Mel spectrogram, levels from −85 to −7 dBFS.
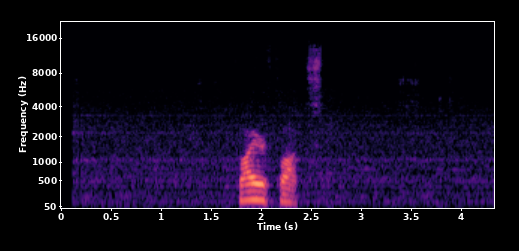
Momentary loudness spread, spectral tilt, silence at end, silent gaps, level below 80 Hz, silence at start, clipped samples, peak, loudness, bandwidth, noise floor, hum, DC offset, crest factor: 20 LU; -6.5 dB/octave; 1.75 s; none; -76 dBFS; 1.8 s; under 0.1%; -16 dBFS; -31 LUFS; 14.5 kHz; -62 dBFS; none; under 0.1%; 22 dB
